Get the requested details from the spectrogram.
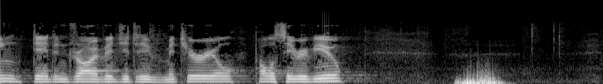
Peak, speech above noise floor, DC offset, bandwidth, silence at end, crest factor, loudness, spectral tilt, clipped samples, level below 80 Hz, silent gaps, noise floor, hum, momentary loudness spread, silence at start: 0 dBFS; 35 dB; under 0.1%; 7.4 kHz; 0.95 s; 14 dB; -14 LUFS; -7 dB/octave; under 0.1%; -24 dBFS; none; -49 dBFS; none; 8 LU; 0 s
